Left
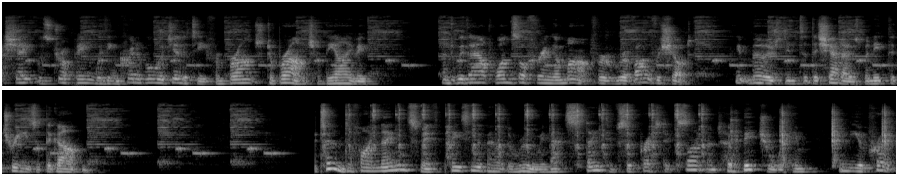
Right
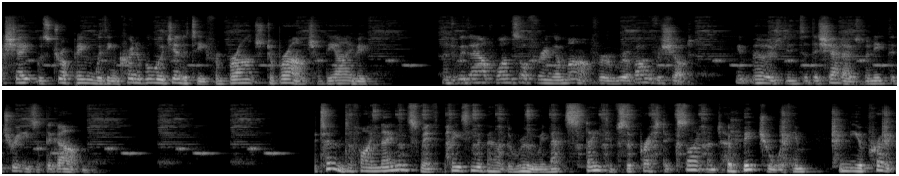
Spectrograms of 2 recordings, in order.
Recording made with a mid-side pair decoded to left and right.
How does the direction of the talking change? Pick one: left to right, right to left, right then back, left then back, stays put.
left then back.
